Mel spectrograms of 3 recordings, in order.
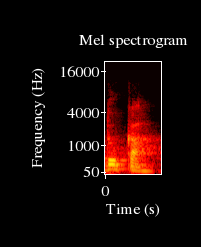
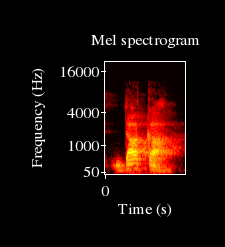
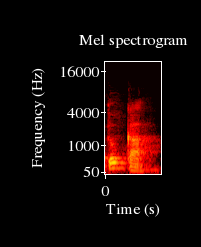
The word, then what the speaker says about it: dukkha: on the word dukkha please note the pronunciation we all be aussies have a tendency to pronounce it dhaka which is like a dry dip that we mix olive oil and drip out bread and dip our bread into it's like a dip it's not dhaka it's dukka but speaking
